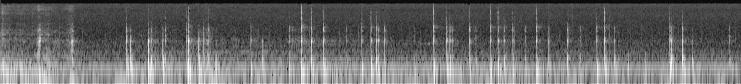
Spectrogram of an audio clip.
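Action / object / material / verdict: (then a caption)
tap / small bamboo container with lid / bamboo / none. Long nails tap on a small, hollow, cylindrical bamboo container with a lid, first on the top of the lid and then along its sides. The result is a rapid, uneven run of quick, dry clicks and knocks that die away almost instantly, with a faint, steady low hum running underneath.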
